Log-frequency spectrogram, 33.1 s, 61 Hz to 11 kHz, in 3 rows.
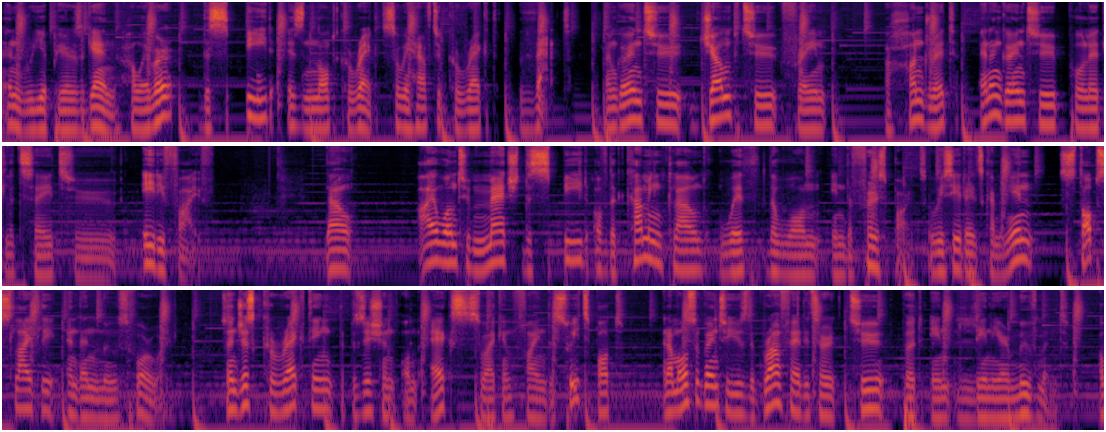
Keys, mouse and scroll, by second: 4.3 alt+a, 5.6 alt+a, 5.9 click, 5.9 middle click, 7.4 shift+middle click, 7.7 middle click, 8.8 right click, 11.1 right click, 15.0 shift+middle click, 16.4 click, 20.2 alt+a, 20.8 click, 21.5 alt+a, 23.6 alt+a, 25.5 ctrl+z, 26.5 g, 30.0 click, 31.4 click, 32.9 middle click, 32.9 scroll down 5.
